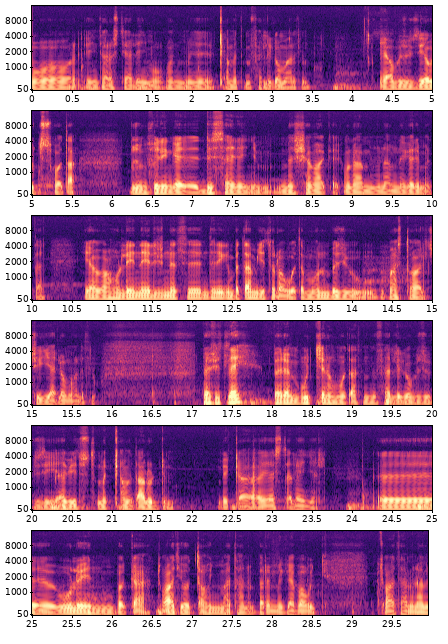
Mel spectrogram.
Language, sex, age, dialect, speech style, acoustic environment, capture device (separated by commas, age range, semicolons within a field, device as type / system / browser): Amharic, male, 18-24, Ethiopia - Gojjam, tired; excited, silence, desktop / Windows / Chrome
